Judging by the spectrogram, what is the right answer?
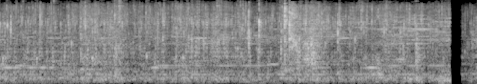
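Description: Watery chicken and drumstick curry bubbling in a pan as it is stirred with a metal slotted spatula, the liquid sloshing with an occasional light scrape.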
